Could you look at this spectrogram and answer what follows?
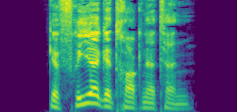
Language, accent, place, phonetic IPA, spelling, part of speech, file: German, Germany, Berlin, [ɡəˈfʁiːɐ̯ɡəˌtʁɔknətən], gefriergetrockneten, adjective, De-gefriergetrockneten.ogg
- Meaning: inflection of gefriergetrocknet: 1. strong genitive masculine/neuter singular 2. weak/mixed genitive/dative all-gender singular 3. strong/weak/mixed accusative masculine singular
